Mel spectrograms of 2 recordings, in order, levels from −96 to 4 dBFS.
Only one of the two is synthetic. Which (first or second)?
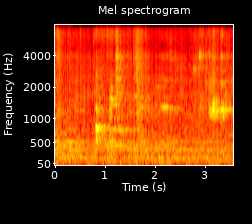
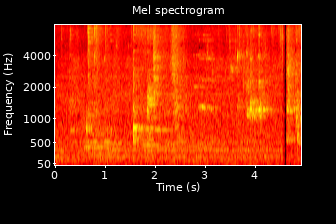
first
